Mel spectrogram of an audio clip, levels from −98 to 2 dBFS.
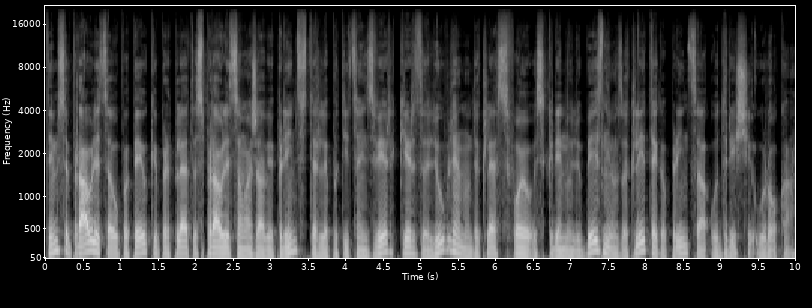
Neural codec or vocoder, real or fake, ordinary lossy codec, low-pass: vocoder, 44.1 kHz, 128 mel bands, Pupu-Vocoder; fake; none; 19.8 kHz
